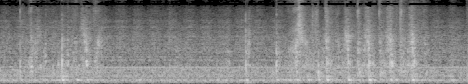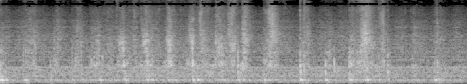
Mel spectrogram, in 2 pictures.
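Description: Spoon stirring thick cornbread batter in a mixing bowl, scraping and tapping against the bowl in quick, irregular strokes, with stiff, not-quite-soft butter being worked in.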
